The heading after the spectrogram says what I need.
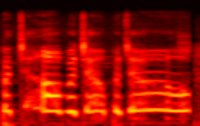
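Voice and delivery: high, frightened shrieks; scream for help. Acted. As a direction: scream for help as the goons close in. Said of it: "Sarika चिल्लाने लगती है". (डरी हुई ऊँची चीख़)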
